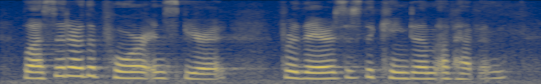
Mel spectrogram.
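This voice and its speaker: Ordinary pitch variation from a woman talking at a moderate pace. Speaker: student scripture reader. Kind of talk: scripture reading. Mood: calm, solemn. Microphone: podium.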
